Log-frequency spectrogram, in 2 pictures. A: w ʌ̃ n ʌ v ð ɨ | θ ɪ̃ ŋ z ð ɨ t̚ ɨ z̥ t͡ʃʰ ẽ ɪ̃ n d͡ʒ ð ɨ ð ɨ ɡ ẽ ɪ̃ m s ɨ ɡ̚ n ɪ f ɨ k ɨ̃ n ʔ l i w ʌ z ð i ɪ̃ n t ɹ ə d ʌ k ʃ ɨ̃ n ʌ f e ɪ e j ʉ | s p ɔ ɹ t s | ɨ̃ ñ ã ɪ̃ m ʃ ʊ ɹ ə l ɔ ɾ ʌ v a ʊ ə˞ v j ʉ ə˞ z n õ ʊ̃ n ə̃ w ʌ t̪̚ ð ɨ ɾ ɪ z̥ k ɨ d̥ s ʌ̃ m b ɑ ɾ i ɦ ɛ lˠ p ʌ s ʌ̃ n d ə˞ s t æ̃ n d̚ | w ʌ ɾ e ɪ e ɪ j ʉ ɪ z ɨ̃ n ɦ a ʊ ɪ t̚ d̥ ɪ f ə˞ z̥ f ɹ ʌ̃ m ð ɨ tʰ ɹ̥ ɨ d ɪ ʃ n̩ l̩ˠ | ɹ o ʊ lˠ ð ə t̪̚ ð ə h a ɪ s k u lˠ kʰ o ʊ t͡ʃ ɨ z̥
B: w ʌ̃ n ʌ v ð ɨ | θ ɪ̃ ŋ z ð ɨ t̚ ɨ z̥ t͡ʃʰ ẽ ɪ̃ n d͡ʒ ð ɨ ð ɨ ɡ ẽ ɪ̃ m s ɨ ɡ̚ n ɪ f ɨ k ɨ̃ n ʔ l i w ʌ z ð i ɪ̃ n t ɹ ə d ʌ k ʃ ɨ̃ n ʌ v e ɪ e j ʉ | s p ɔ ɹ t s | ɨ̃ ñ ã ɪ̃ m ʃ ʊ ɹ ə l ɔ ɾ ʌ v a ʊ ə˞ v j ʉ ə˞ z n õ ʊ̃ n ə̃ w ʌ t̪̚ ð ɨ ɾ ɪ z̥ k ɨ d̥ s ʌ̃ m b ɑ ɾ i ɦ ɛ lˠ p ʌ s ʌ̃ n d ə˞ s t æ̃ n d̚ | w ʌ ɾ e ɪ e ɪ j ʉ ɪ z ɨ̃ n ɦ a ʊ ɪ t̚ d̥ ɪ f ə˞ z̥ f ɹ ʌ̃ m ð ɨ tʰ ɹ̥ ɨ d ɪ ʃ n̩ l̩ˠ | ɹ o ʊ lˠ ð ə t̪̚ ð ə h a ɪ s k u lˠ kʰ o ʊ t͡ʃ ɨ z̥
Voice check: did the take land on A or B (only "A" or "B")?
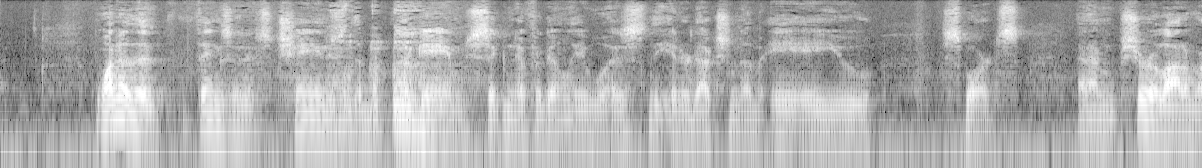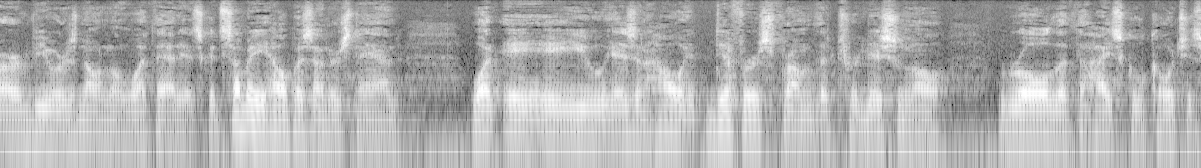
B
